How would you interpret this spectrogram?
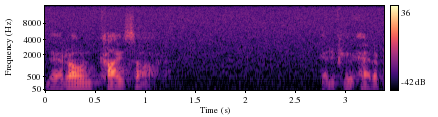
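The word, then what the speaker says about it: נרון קסר: And the name in Hebrew for Nero Caesar is pronounced Neron Caesar.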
